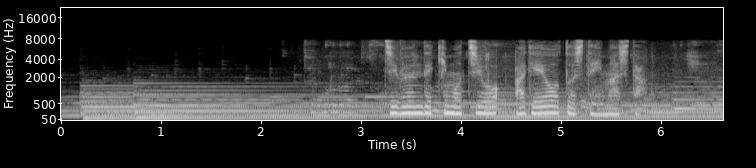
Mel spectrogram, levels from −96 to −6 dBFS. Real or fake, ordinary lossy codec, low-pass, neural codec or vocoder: real; none; none; none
